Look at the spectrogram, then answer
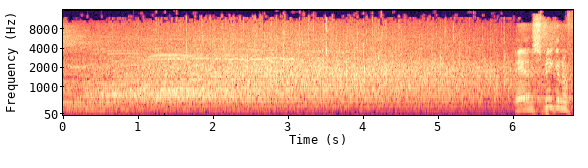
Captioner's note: applause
